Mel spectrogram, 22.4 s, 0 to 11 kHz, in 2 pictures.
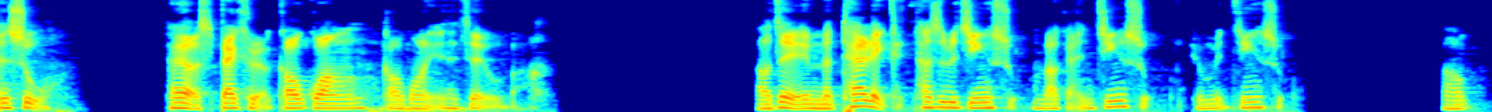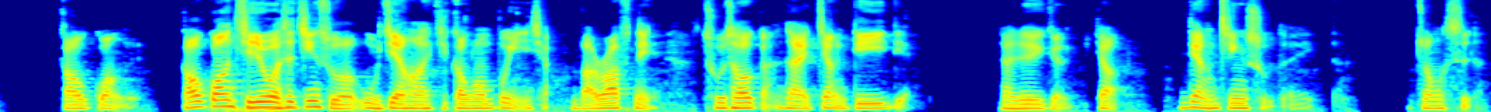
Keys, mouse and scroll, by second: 1.8-3.3 drag, 3.3 ctrl+z, 3.5 click, 5.7 click, 7.1-9.9 drag, 9.9-10.7 scroll up 4, 11.8-13.2 drag, 13.2 ctrl+z, 15.9-19.0 drag, 21.4-22.3 scroll down 3.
